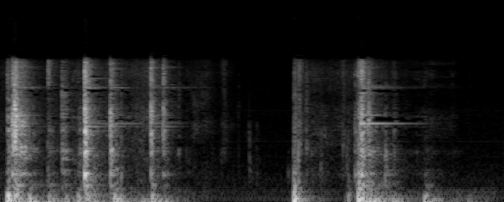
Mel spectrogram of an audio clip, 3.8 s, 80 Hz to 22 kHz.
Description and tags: awfulTHEaudio runterfallen 04
2 things falling on an carpet ground touching an metal chair, taken with AKGc4000b
thing, metal, carpet, ground, falling-down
